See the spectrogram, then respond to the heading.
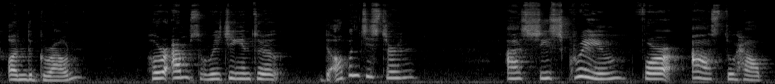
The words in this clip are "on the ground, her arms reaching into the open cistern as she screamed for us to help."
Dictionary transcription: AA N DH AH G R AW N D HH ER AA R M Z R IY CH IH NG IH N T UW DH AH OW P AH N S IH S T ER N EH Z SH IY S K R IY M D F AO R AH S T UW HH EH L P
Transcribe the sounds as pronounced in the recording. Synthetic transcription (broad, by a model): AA N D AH G R AW N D HH ER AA R M S R IY CH IH NG IH N T UW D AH OW P AH N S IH S T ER N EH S SH IY S K R IY M F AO R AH S T UW HH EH L P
